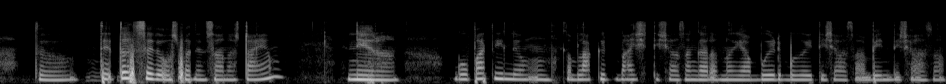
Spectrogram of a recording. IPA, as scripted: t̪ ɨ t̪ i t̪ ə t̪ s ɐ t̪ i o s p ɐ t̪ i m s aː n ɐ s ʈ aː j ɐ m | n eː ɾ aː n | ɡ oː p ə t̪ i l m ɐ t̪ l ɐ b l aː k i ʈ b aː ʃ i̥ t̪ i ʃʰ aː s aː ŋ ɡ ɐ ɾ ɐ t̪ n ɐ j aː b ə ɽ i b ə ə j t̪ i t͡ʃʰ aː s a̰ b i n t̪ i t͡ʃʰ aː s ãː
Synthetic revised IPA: t̪ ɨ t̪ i t̪ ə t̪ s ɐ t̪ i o s p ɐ t̪ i n s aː n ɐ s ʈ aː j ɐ m | n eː ɾ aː n | ɡ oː p a t̪ i l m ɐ t̪ l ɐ b l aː k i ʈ b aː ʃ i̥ t̪ i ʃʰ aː s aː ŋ ɡ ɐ ɾ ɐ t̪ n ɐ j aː b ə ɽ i b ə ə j t̪ i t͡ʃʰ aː s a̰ b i n t̪ i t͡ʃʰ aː s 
